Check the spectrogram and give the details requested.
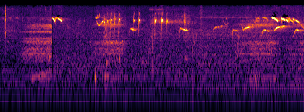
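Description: Faint birdsong: a small bird's quick, high chirps and short whistled notes, coming more often in the last couple of seconds, over a soft background hiss.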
